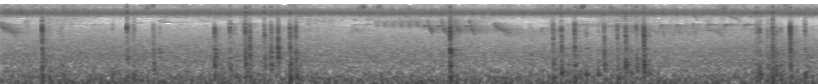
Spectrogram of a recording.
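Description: Long painted nails and fingertips tap on the plastic keys of a black laptop keyboard, making sparse, irregular, short clicks with a quick, dry decay. The taps sit over a quiet, steady bed of high hiss.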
